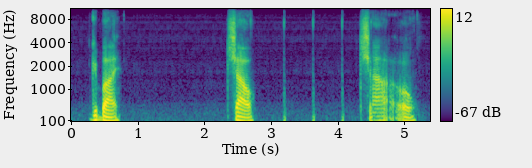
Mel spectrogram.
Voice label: Italian Good Bye

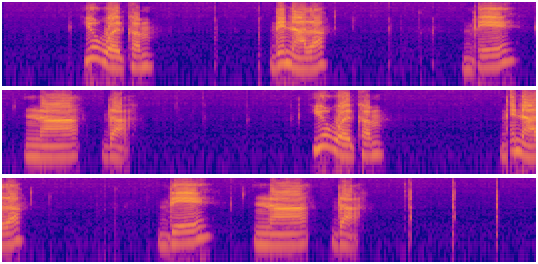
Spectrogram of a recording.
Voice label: Spanish Welcome

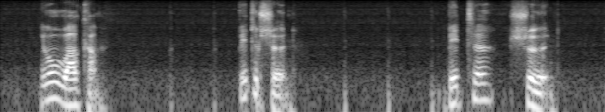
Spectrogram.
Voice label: German Welcome

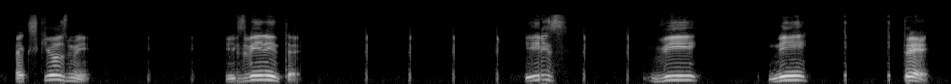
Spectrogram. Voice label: Serbo Croatian Excuse

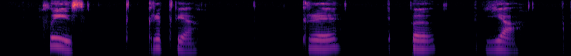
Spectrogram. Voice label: Hindi Please

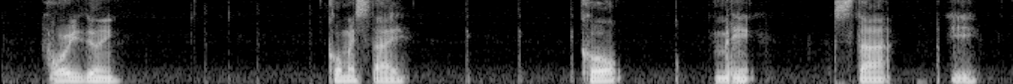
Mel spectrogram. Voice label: Italian Greet

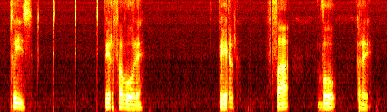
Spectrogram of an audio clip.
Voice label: Italian Please

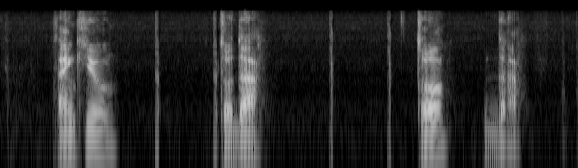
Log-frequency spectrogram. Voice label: Hebrew Thanks

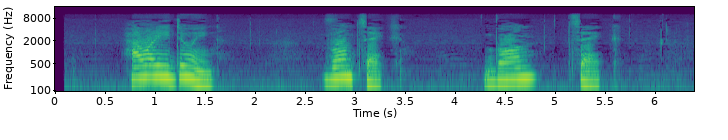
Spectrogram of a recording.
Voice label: Armenian Greet

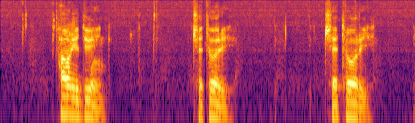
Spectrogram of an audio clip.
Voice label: Persian Greet

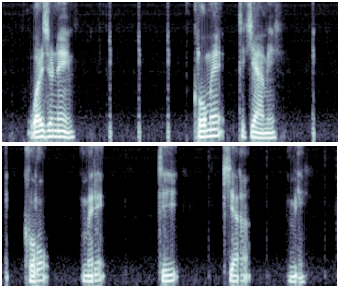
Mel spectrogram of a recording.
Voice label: Italian Name

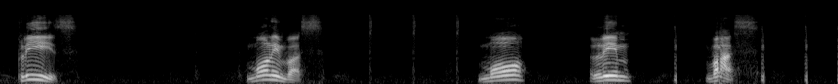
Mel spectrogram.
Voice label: Serbo Croatian Please

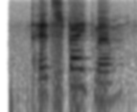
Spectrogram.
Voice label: Dutch Excuse

